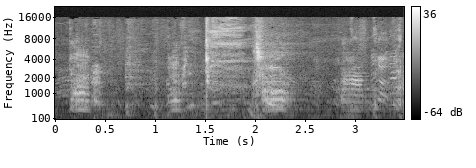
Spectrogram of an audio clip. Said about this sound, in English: He coughs up the big chunk of meat.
